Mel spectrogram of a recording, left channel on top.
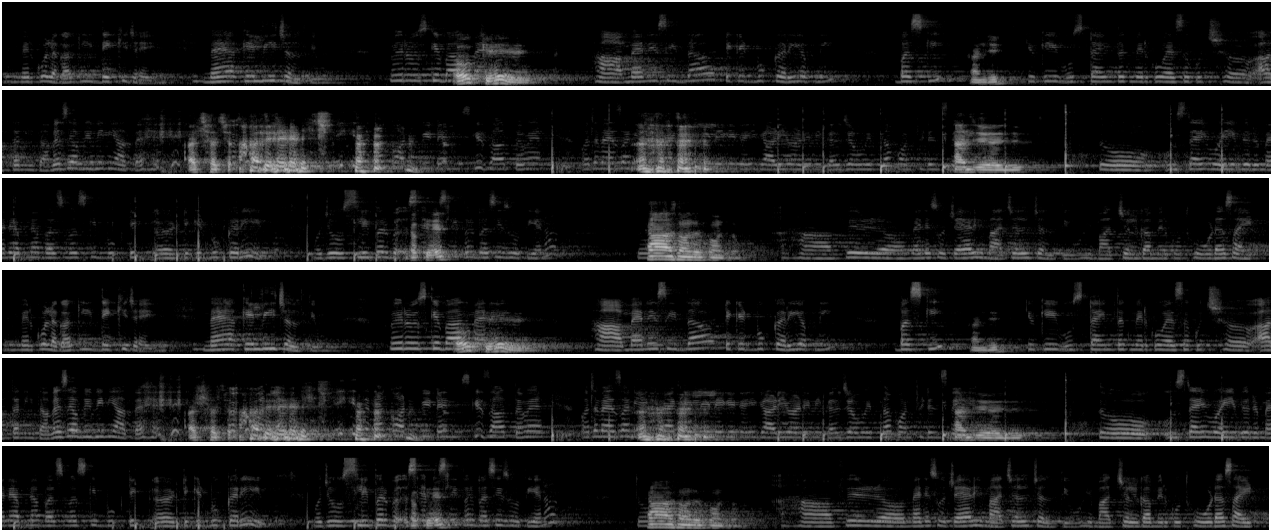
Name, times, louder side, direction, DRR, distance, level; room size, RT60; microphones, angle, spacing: voice 1, 0.0-5.1 5.9-8.3 8.9-9.4 10.2-22.5 23.7-31.0 31.7-32.1 33.1-37.9, right 1 dB, 45° right, 7 dB, 1.8 m, -40 dB
voice 2, 4.5-5.3 9.7-10.0 14.5-16.8 19.0-19.8 22.2-22.9 29.6-29.8 31.8-32.8, left 4 dB, 75° left, 13 dB, 0.7 m, -27 dB
sound 1, 18.2-18.4 18.8-18.9 19.1-19.3 19.6-19.7 20.4-21.0 21.5-21.7 22.1-22.4 22.7-22.9 23.3-23.5 23.7-23.9 24.4-24.5 24.9-25.0 25.5-25.8 26.2-27.6 27.9-28.0 28.4-29.4, left 2 dB, 30° left, 0.7 m, -39 dB
27.0 x 23.0 x 9.0 m, 2.1 s
head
